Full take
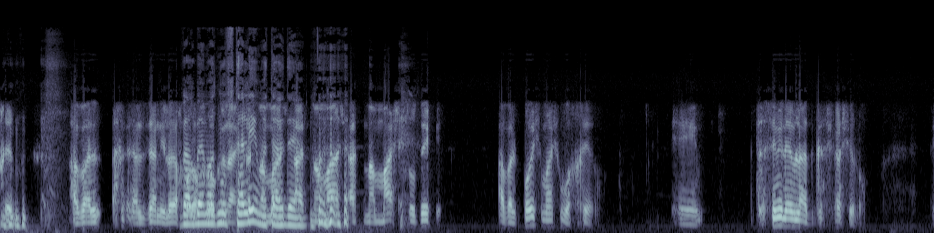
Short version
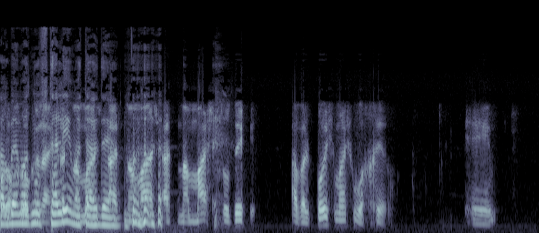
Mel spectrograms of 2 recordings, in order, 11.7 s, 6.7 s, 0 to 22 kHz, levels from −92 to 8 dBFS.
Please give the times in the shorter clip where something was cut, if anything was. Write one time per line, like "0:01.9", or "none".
0:03.2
